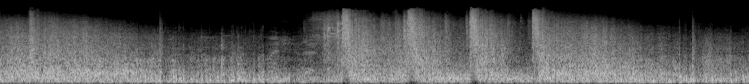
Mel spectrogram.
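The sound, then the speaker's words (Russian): A ship's naval artillery fires at a floating target imitating a mine during naval exercises, in a rapid series of loud, sharp bursts, several shots in quick succession over a constant roar of wind and engine noise, with no talking. “После выполнения артиллерийской стрельбы объявлено об окончании активной фазы маневров.”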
